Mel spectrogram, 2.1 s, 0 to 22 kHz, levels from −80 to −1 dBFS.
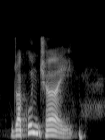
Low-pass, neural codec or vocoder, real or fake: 7.2 kHz; codec, 16 kHz, 2 kbps, X-Codec, HuBERT features, trained on LibriSpeech; fake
